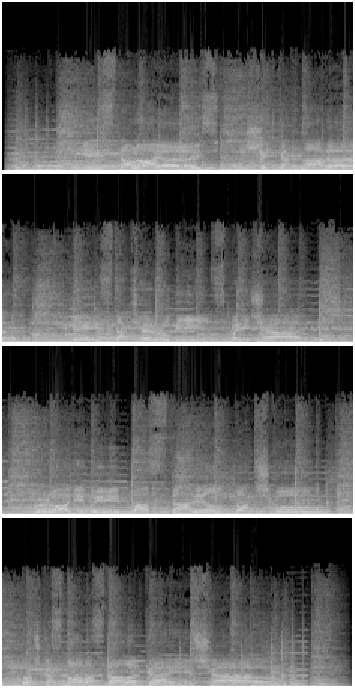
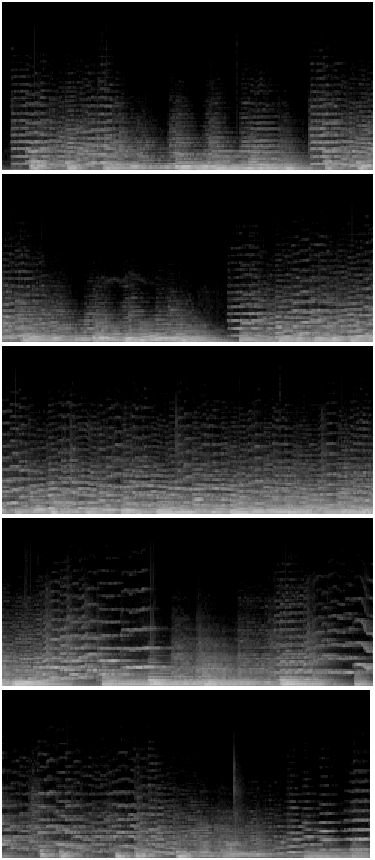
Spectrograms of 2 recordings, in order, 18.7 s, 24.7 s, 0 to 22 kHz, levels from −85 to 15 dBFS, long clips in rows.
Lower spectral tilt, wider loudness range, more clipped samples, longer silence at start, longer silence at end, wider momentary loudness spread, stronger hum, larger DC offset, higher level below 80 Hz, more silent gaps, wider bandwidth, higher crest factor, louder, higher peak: about the same, -5.5 dB/octave vs -5.5 dB/octave; second, 1 LU vs 9 LU; first, 0.6% vs under 0.1%; about the same, 0.05 s vs 0.1 s; about the same, 0 s vs 0 s; second, 4 LU vs 13 LU; neither; first, 2% vs under 0.1%; first, -16 dBFS vs -44 dBFS; neither; first, 16 kHz vs 11.5 kHz; second, 8 dB vs 18 dB; first, -8 LUFS vs -18 LUFS; about the same, 0 dBFS vs 0 dBFS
